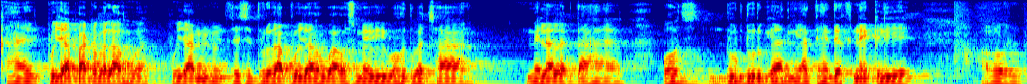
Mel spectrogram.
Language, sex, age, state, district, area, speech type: Hindi, male, 45-60, Bihar, Samastipur, urban, spontaneous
